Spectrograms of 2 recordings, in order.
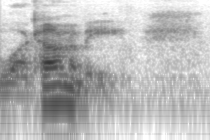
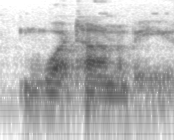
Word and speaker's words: Watanabe: Serizawa, who is played by Ken Watanabe. I really hope I said his last name right. Watanabe.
